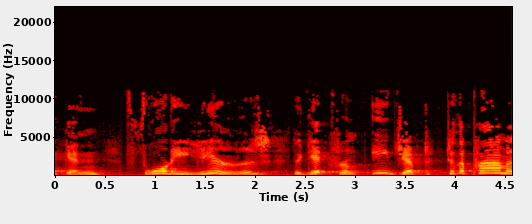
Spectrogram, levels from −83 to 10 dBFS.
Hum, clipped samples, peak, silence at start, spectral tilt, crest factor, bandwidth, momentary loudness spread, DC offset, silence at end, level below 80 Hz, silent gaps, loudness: 60 Hz at -55 dBFS; under 0.1%; -8 dBFS; 0 s; -4 dB/octave; 20 dB; 11.5 kHz; 10 LU; under 0.1%; 0 s; -56 dBFS; none; -28 LUFS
